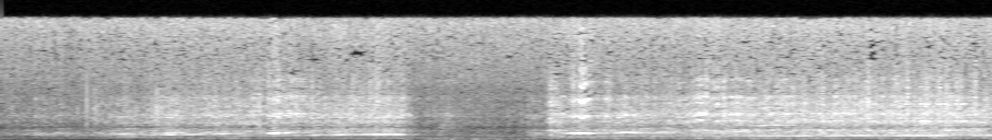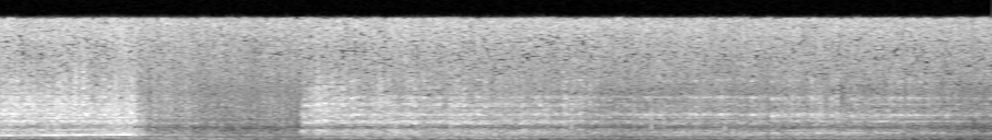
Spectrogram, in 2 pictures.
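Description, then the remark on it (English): The engine of Detective Tracy's car revs and climbs in pitch as it accelerates through a couple of gear shifts on the drive to Jess Trueheart's home, then settles into a steady, fairly loud drone of driving with no voices. “We know, but Tracy does not, that Remo lies concealed in the back of Tracy's car while the detective drives to Jess Trueheart's home.”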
